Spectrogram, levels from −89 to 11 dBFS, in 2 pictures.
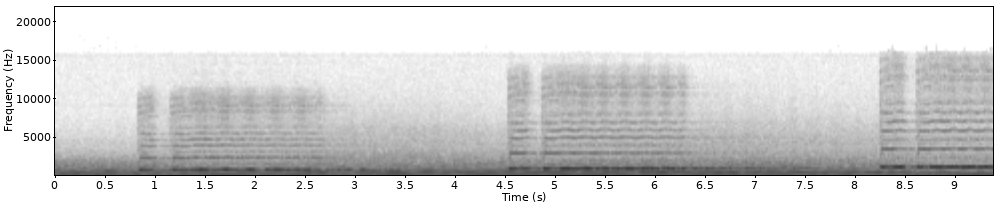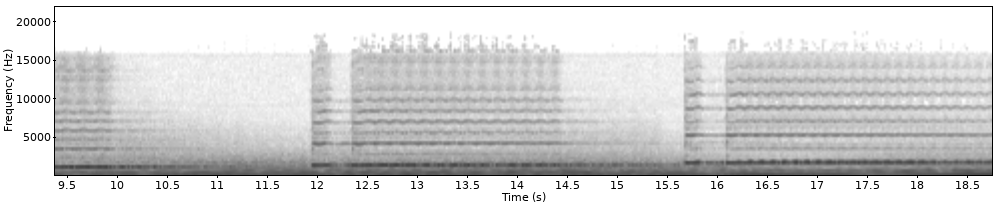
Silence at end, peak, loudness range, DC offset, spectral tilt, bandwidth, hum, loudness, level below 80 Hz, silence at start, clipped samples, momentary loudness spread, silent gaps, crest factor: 0 s; -6 dBFS; 4 LU; under 0.1%; -5.5 dB/octave; 16.5 kHz; none; -20 LUFS; -28 dBFS; 0 s; under 0.1%; 9 LU; none; 14 dB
